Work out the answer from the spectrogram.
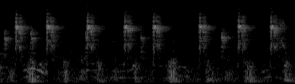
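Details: Young Java sparrows being hand-fed at home on their fourth day. They make insistent high, scratchy chirps, often in quick pairs, about three a second, with low soft speech beneath.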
